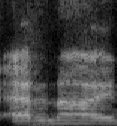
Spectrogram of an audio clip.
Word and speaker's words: Adonai: go with uh ad what is it ad Adonai Mitchell yeah is that how you pronounce it yep KD Mitchell Adonai Mitchell yep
